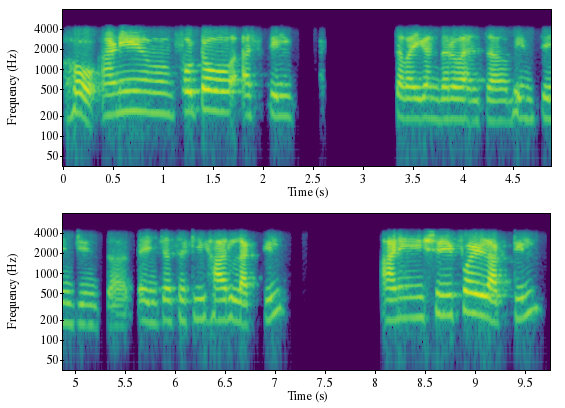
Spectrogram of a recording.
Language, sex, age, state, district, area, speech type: Marathi, female, 45-60, Maharashtra, Pune, urban, conversation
